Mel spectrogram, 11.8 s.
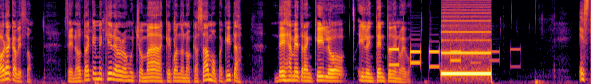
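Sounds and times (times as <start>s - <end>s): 
speech: 0.0s - 4.9s, 5.5s - 8.3s, 11.6s - 11.8s
telephone dialing tone: 7.9s - 10.4s
short telephone beeps: 8.2s - 10.4s.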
